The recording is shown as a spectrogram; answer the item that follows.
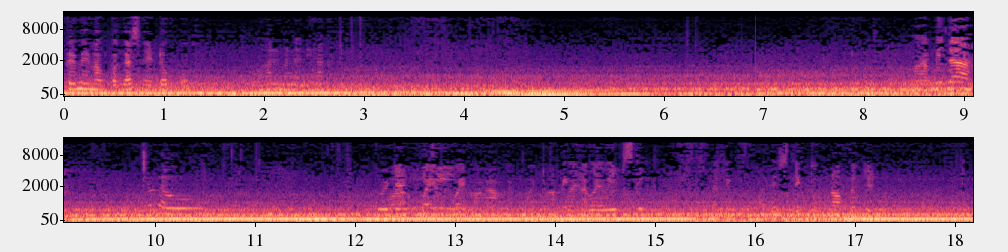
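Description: Steady low road-and-engine rumble inside a moving car's cabin, briefly quieter a few seconds in.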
